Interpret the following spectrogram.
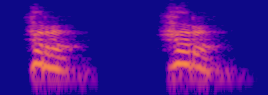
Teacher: It's spelled Har, but you're hitting your tongue on the tip of your roof of your mouth. So it's hara, hara, almost like you're rolling an R if you're speaking Spanish, for example.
